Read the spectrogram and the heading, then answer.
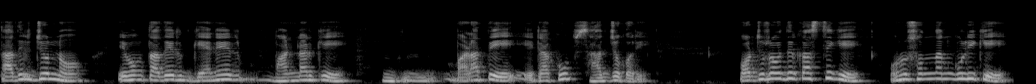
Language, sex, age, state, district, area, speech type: Bengali, female, 60+, West Bengal, Nadia, rural, spontaneous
